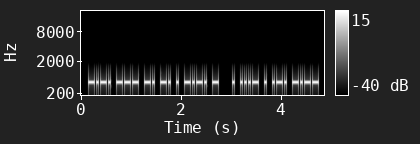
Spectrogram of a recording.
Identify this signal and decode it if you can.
Morse code, heard as a keyed tone, about 30 wpm, 700 Hz. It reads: CONNECT EVERY
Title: Sentences from Top 1500 Words 30wpm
